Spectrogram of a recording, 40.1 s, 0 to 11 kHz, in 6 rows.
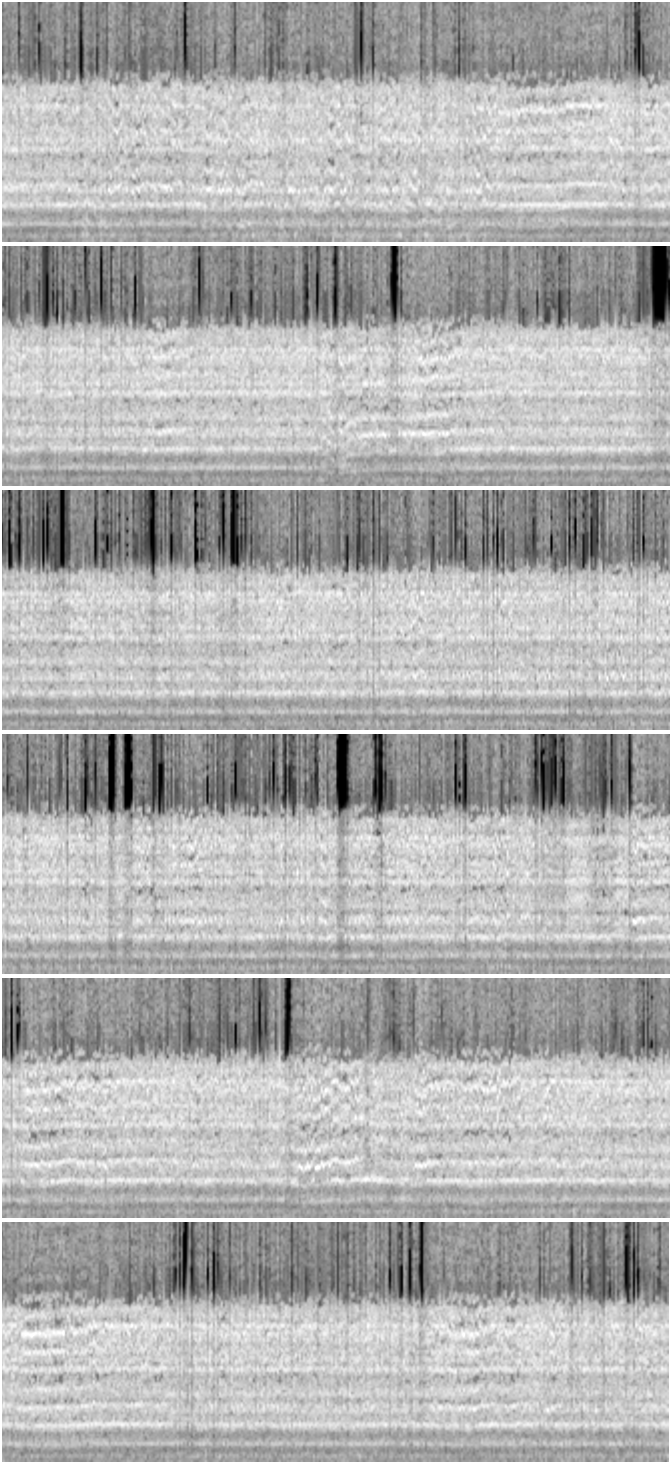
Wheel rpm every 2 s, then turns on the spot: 230, 220, 220, 230, 230, 220, 230, 230, 230, 230, 230, 230, 230, 230, 230, 220, 230, 230, 230, 230.
none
